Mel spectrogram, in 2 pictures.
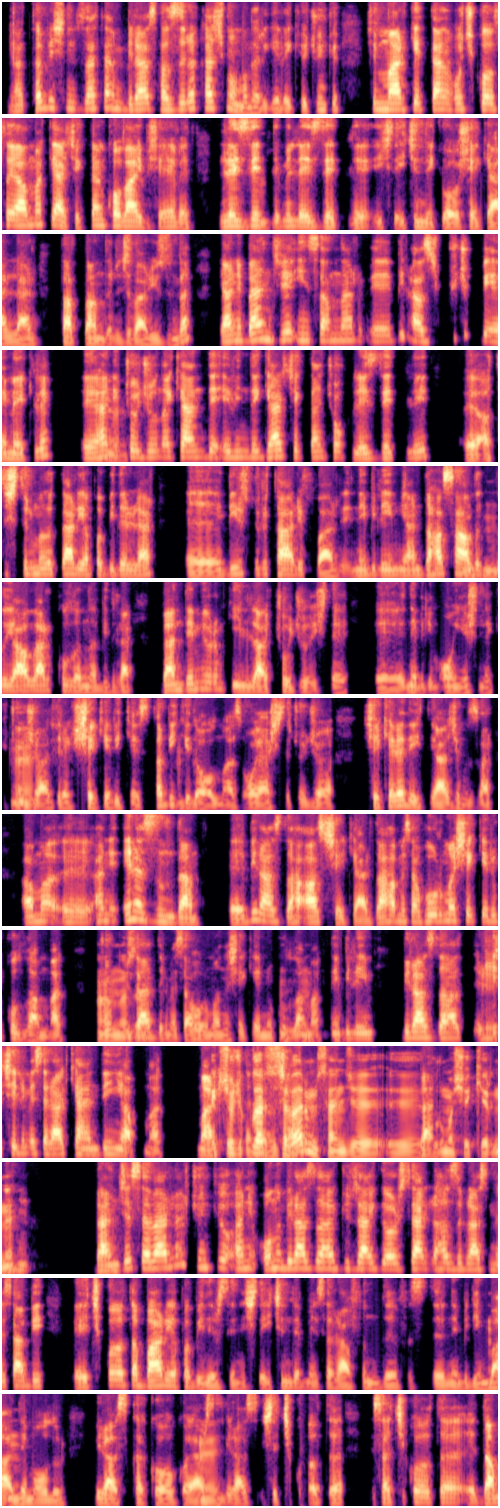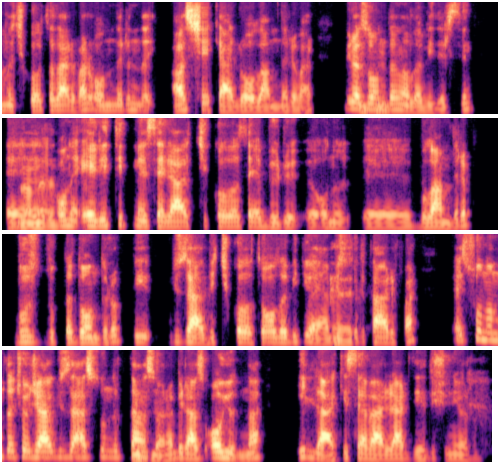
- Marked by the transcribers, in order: tapping; other background noise; laughing while speaking: "çikolata"
- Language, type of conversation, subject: Turkish, podcast, Sağlıklı beslenmek için pratik ipuçları nelerdir?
